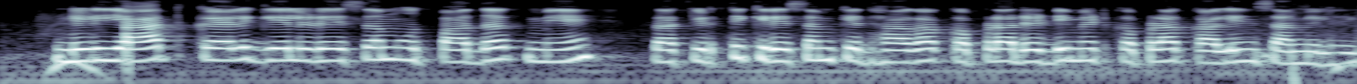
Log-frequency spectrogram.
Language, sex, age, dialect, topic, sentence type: Magahi, female, 25-30, Western, agriculture, statement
